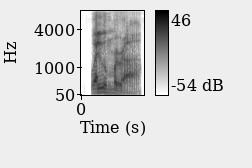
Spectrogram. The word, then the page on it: woomera: American English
